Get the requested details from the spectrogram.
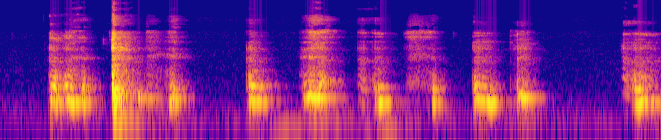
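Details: Morning cough: about eight short, harsh coughs in small clusters, some with a throaty, clearing quality; a loose cough.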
